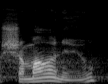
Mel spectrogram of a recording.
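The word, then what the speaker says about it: שָׁמַעְנוּ: The accent mark shifts to the 2nd syllable because we don't have that reduction here. So shamanu is we heard.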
